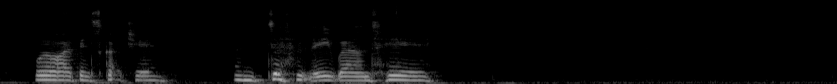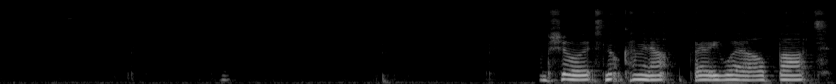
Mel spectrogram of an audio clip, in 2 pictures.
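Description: A woman talks calmly and with animation close to a microphone.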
